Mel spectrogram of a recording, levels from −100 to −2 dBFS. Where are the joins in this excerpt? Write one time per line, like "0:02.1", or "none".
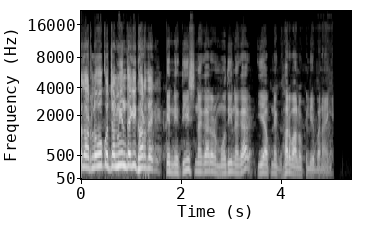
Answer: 0:01.6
